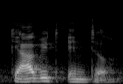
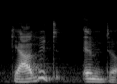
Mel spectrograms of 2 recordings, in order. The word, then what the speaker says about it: caveat emptor: These principles are called the doctrine of caveat emptor. The principles of doctrine of caveat emptor. How do you pronounce it?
